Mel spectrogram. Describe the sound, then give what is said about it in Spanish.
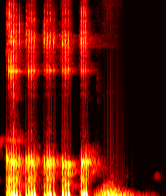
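A voice imitates a pig, giving five quick, loud, raspy grunts in a steady rhythm, then trailing off into a lower, drawn-out snorting grunt that fades away. “Ah, es un micrófono que solamente hace idioma chancho.”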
